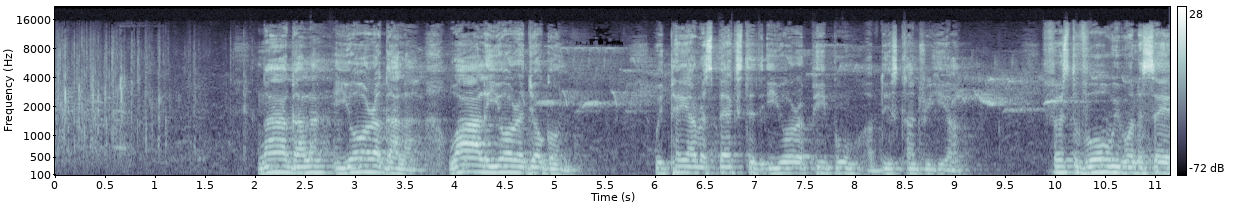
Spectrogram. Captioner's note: cheering and applause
